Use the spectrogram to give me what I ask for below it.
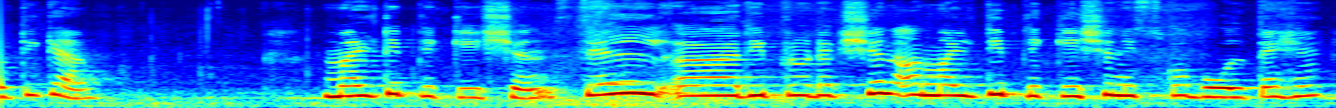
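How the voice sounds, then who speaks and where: Slow, soft-toned young woman teaching. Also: extremely high pitch. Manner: repeats key terms and checks in with "theek hai". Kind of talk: exam-prep lesson, mixing Hindi and English.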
